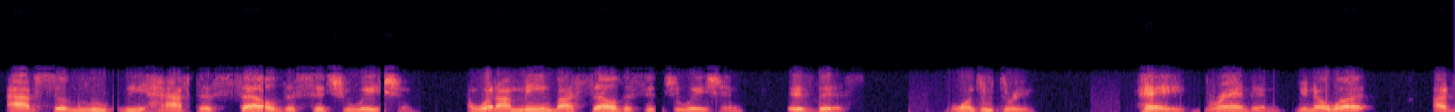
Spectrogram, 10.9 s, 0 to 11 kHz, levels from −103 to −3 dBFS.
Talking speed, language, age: 135 wpm, English, 30-49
